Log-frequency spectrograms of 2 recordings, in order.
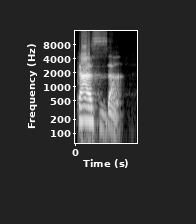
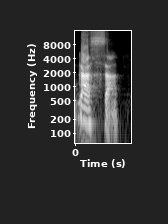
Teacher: se está junto com uma vogal no meio dentro de uma sílaba, eu vou pronunciar Z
